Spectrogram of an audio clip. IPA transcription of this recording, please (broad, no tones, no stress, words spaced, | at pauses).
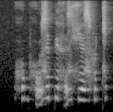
hubhṵzi pʲɛhḛzçezfəc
